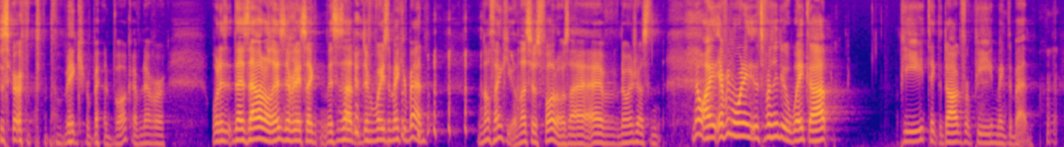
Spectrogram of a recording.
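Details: Adult woman speaking; typical speech.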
